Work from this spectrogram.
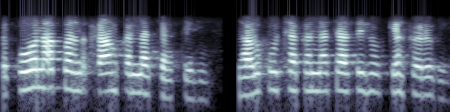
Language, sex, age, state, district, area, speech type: Hindi, female, 18-30, Uttar Pradesh, Prayagraj, rural, conversation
